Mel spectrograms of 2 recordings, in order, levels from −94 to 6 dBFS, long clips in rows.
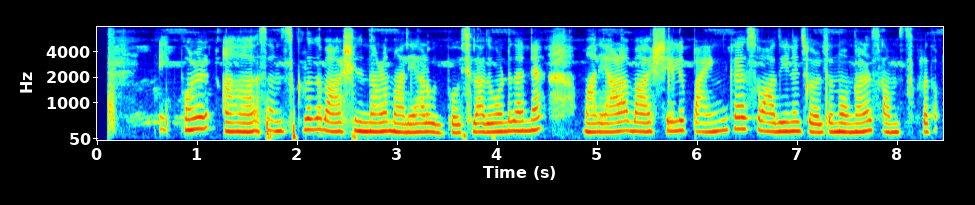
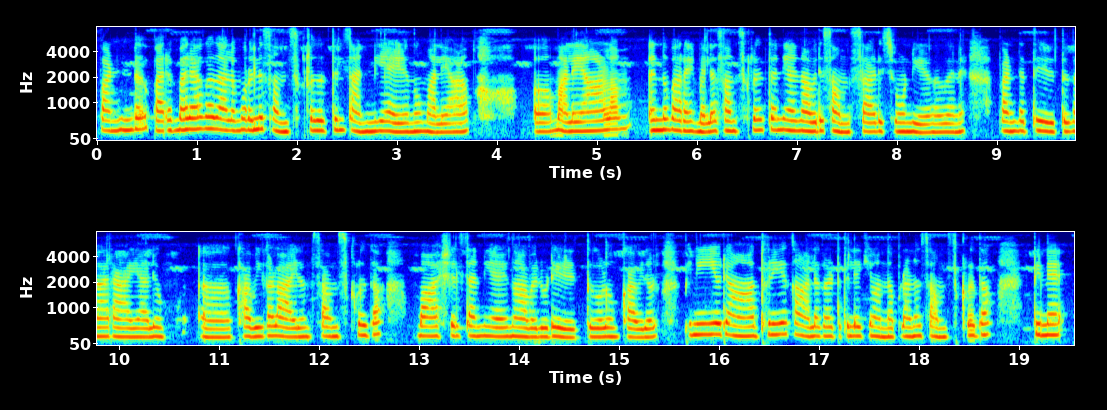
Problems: none marked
